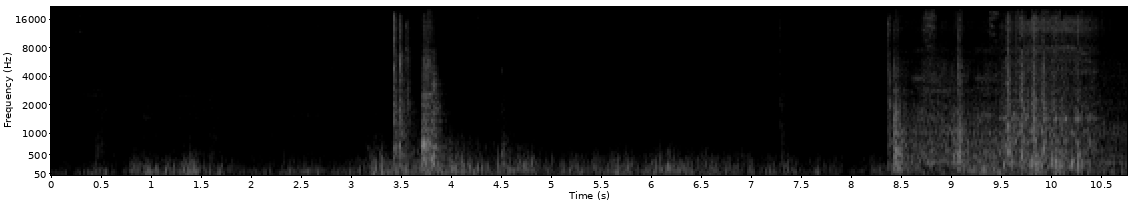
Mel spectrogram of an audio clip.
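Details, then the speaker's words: 1976 Ford F-250 with a Holley 600 vacuum-secondary carburetor and frozen-open choke, first start attempt after the starter repair: slow uneven cranking, then a loud ragged burst for a couple of seconds that fades; it runs only on fuel primed into the bowl. "well I'd say something happened have mercy let's put a little more fuel in the bowl so I'm going to hit it again I'm going to try to pump the accelerator get it to run a little bit longer"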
